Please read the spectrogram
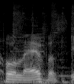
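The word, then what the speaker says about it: Holebas: Rolebas, que na verdade deve se chamar Rolevas, ele se escreve com CH, Cholebas. É. – Caraca, se eu, se eu tivesse esse nome, eu ia querer que me chamassem só, só Cholebas. no grego, algum na grafia, né, do, do H lá atrás, quando transfere para o alfabeto latino, fica com CH. Então você lê, né, nós, cholebas, mas você tira o C.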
